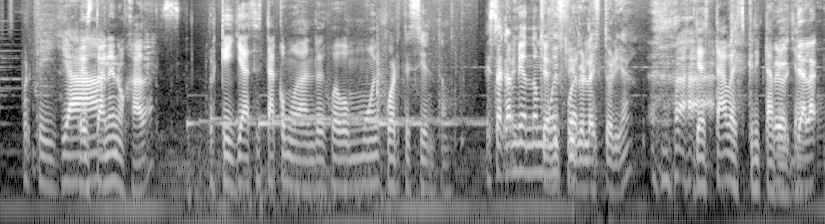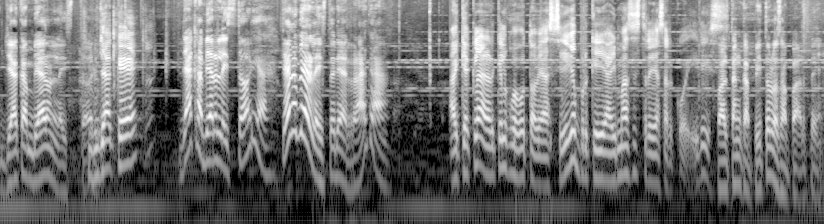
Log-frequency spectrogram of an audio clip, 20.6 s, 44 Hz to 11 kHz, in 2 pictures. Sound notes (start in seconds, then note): 12.5 in her accent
